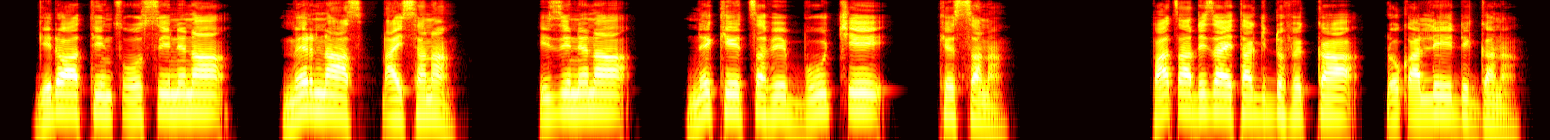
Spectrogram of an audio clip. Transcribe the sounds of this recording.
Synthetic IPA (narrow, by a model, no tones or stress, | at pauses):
ɡɪd̪ɔɐt̪ːiːnt͡sʼo̞ːsːinɛnɐ | mɛɾnaːsɗɐjsːɐnɐ | ʔɪzɪnɛnɐ | nɛke̞ːt͡sːɐfɛbuːt͡ʃʼːɪ | kɛsːɐnɐ̰ | pɐt͡sʼɐd̪ɪzɐjt̪ɐɡɪd̪ːɔfɛkːɐɗɔkʼɐlːɪd̪ɪɡːɐnɐ̰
